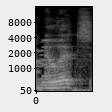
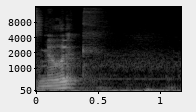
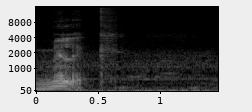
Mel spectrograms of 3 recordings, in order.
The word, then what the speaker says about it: Milik: It's not Milic, it's Milik. Am I mispronouncing it? Milik. Arkadiusz Milik. I guess it's pronounced like it's written. I don't know why I pronounced it with a CH.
